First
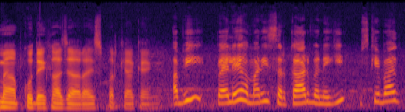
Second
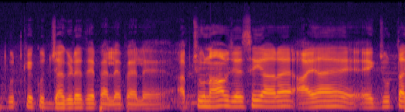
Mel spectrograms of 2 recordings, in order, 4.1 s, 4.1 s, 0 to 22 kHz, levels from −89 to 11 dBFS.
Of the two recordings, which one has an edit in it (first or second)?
first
